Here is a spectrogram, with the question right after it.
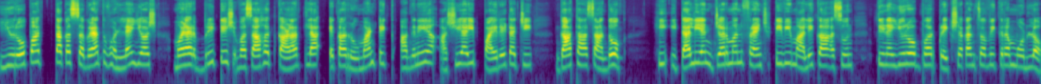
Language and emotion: Goan Konkani, neutral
